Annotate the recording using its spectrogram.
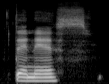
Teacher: the accent is on the vowel at like the end of the word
